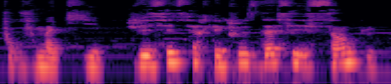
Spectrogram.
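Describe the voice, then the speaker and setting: A man's voice: on the high side, fairly quick, a little mellow, soft background music. A man with a French accent hosting a makeup video, talking in a theatrical, self-mocking way. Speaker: makeup vlogger. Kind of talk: casual makeup tutorial chat.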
